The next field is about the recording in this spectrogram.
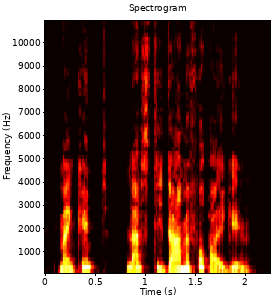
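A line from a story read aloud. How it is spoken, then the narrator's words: Calling out. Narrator (German): rief Madame Chapoulot ihrer Tochter zu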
